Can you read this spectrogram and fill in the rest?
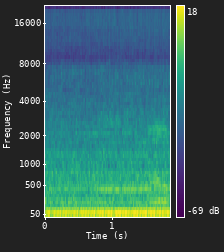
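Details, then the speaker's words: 1962 Chevrolet Corvair Monza, 53,000 miles, flat-six just started after full tune-up, rebuilt carbs, fresh oil: smooth, even low idle burble, no ticking, valve or knocking noise; normal idle, runs great. "And as you can see, I don't know if you can hear that, but there's no nick, there's no, valve noise, motor noise, nothing. Runs great."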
